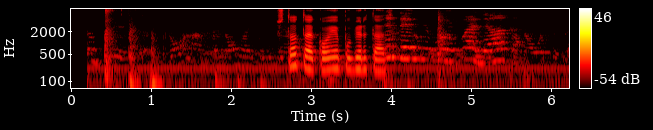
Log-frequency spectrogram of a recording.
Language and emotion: Russian, neutral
